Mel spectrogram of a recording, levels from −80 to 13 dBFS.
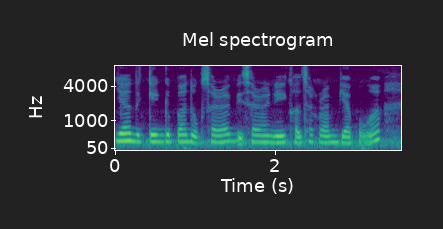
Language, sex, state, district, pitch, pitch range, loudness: Garo, female, Meghalaya, West Garo Hills, 205 Hz, 190-210 Hz, -16 LUFS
